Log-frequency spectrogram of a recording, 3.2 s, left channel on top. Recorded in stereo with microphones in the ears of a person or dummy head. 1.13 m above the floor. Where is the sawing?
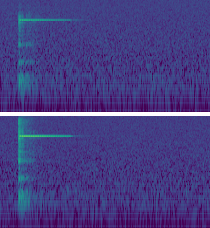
I don't hear sawing.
